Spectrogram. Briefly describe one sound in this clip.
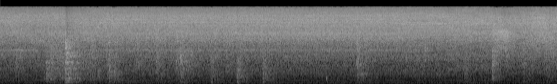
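Metal tools clank now and then in a large workshop.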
